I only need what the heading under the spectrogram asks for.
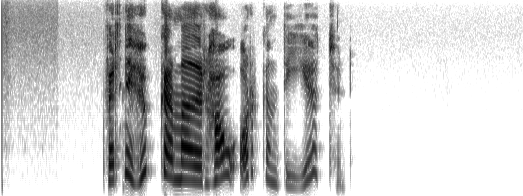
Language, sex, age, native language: Icelandic, female, 40-49, Icelandic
